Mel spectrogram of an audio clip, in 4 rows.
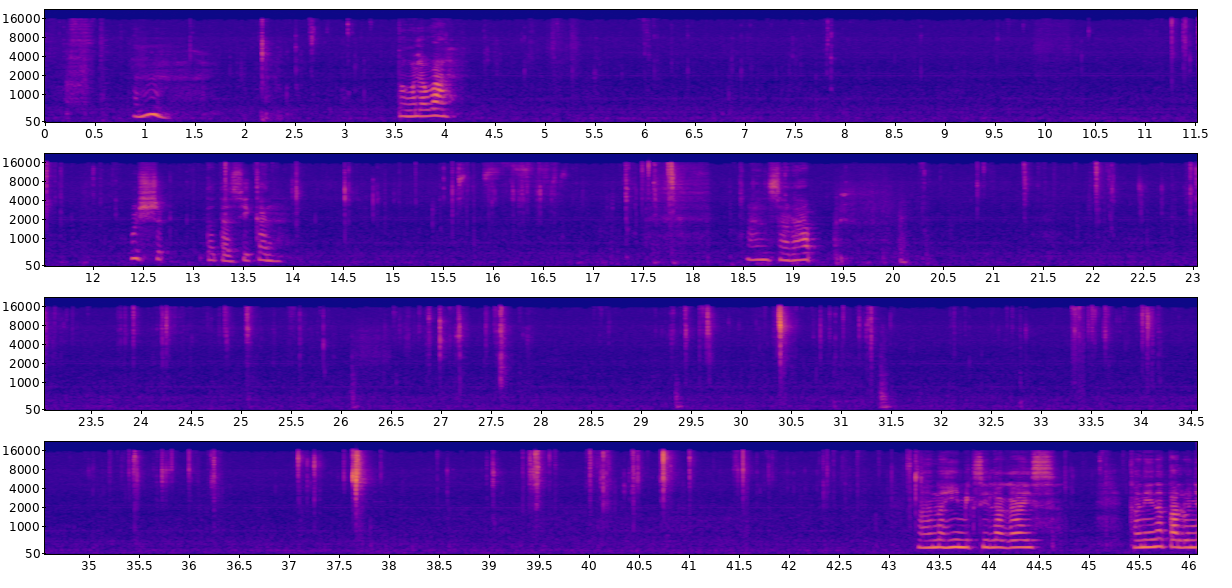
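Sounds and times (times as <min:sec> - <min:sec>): shrimp shells clicking and crackling: 0:11.2 - 0:12.3, 0:13.2 - 0:17.8, 0:26.6 - 0:27.9, 0:29.1 - 0:31.5, 0:32.1 - 0:34.3, 0:35.0 - 0:36.4, 0:37.0 - 0:43.4.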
